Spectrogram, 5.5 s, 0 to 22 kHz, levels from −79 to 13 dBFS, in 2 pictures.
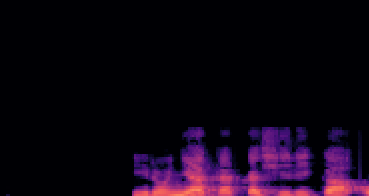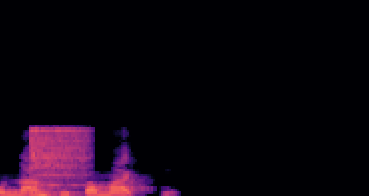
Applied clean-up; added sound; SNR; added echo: none; Hi-hat; 1 dB; none.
